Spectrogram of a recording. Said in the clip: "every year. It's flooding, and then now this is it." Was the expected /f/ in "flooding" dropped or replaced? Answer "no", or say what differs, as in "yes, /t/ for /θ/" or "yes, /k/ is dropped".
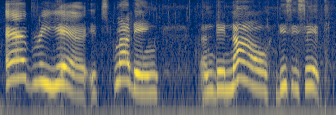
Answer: yes, /p/ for /f/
